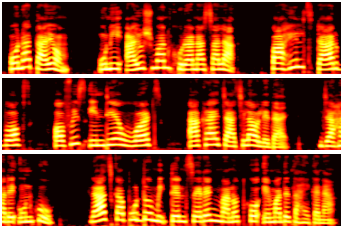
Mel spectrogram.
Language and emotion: Santali, neutral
